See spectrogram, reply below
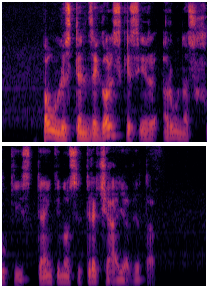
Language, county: Lithuanian, Vilnius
